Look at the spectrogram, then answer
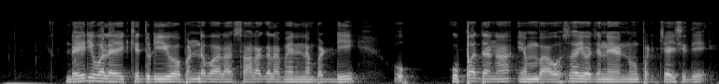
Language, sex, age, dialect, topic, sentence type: Kannada, male, 46-50, Coastal/Dakshin, agriculture, statement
